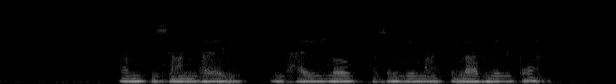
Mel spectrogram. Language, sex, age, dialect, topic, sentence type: Magahi, male, 56-60, Western, agriculture, question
